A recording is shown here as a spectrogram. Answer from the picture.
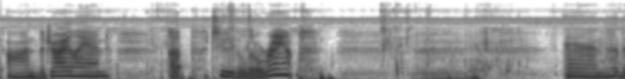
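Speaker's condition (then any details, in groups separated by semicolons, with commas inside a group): No condition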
